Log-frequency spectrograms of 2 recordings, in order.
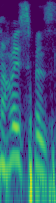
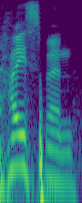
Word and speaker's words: Heisman: And I'm like, if you Google, Heisman's not the most common name. So if you Google Heisman, I'm like the entire first page of Google.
